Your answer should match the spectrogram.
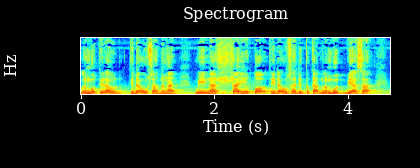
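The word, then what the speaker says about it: من الشيطان: lembut Mini Syaiful lembut diraut tidak usah dengan minasyaiton tidak usah ditekan lembut biasa Minaj Saiful baik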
